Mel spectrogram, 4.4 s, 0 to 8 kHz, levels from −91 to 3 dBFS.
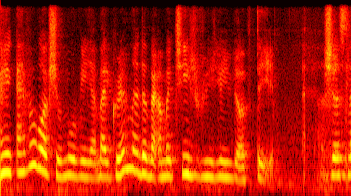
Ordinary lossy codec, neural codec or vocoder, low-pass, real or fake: none; codec, 16 kHz in and 24 kHz out, 0.6 kbps, FocalCodec, streaming, 2048 codes; 7.2 kHz; fake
